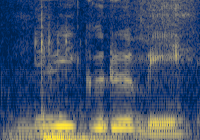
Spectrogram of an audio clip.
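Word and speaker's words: ぬいぐるみ: Oh yeah, nuigurumi is how you say stuffed animal in Japanese.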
